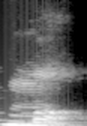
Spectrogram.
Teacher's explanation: In m too, our lips close, but our nasal tract is open, so air is flowing comparatively freer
